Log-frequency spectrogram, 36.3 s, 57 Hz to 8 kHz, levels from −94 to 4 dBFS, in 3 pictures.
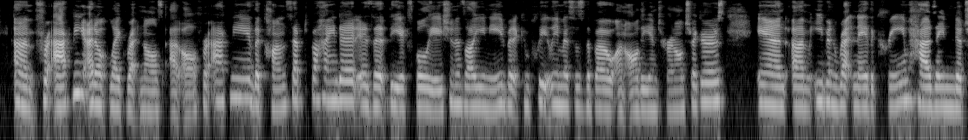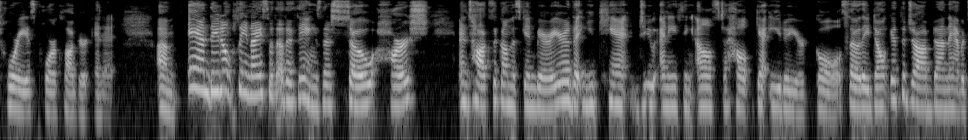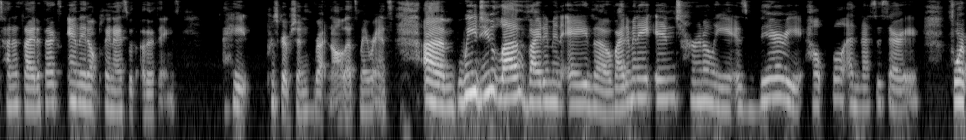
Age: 20-39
